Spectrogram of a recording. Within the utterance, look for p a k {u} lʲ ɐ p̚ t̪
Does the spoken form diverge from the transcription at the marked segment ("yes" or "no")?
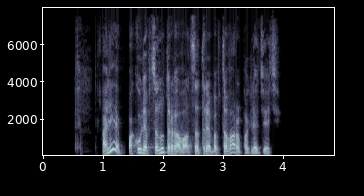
no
